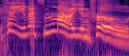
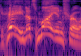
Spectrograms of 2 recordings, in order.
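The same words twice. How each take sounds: First: It is said in a silly, put-on voice. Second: It is said in a normal, natural voice. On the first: The speaker calls it right. "just make it sound stupid" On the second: The speaker calls it wrong. "I couldn't get it to sound good"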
